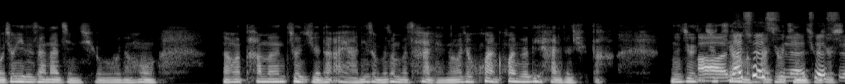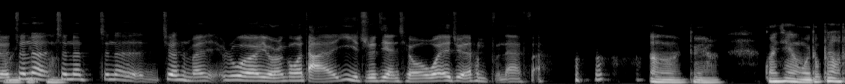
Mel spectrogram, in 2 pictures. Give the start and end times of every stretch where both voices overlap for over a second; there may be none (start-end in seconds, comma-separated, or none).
6.9-9.1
